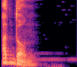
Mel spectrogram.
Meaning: add-on (extension of core application)
- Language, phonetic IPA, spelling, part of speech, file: Russian, [ɐˈdon], аддон, noun, Ru-аддон.ogg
